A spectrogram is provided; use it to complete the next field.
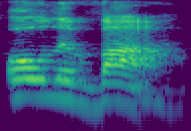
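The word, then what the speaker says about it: Olave: for letting me know it's pronounced oliva oliva okay how do you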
